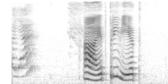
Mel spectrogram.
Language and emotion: Russian, positive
